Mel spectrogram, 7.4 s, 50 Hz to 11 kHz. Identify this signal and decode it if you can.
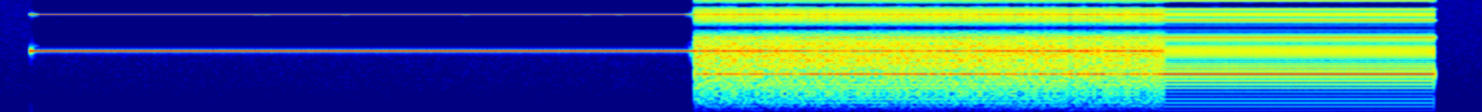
Cassette data (Kansas City type), 1200 baud, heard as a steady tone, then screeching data.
